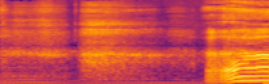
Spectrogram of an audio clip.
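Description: A male singer's audible intake of breath in a pause between sung lines, over a soft, sustained musical backing. About one and a half seconds in, his voice comes back in on a note that rises in pitch.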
